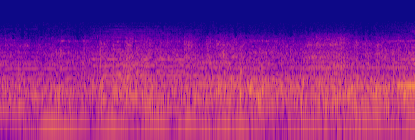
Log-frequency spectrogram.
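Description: Train running in the distance as a steady low rumble, getting slightly louder toward the end, with background music.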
